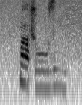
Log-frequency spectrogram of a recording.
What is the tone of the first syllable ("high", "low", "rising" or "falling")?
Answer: falling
